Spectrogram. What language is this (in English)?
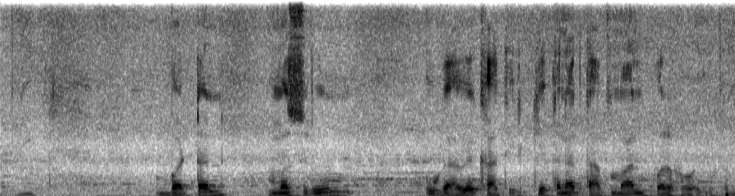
Bhojpuri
